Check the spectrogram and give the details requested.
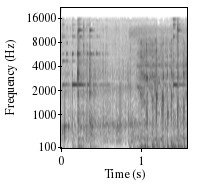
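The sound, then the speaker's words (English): Glasses clink together in a quick toast: a few bright, ringing taps, with a burst of clattering contact toward the end and no talking. “There is a cheers and a bong rip to that.”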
